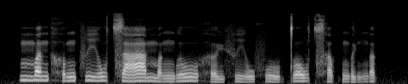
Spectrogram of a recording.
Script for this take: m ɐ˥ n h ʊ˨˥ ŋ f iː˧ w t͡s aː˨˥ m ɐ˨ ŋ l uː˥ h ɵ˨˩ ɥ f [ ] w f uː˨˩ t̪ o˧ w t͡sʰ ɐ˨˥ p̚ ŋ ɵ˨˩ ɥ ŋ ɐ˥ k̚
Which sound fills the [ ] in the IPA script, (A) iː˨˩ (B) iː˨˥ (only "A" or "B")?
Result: A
